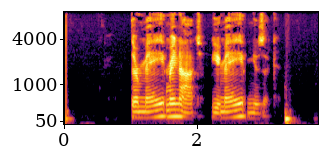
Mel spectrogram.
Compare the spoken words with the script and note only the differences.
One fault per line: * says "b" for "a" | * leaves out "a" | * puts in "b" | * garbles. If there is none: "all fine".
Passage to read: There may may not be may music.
all fine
